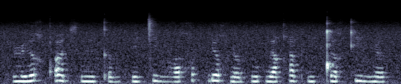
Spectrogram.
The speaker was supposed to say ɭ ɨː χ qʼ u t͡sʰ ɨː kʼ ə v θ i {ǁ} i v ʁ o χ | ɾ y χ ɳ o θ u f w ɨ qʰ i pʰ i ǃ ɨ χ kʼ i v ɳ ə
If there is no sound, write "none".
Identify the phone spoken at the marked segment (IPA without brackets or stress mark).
ǀ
